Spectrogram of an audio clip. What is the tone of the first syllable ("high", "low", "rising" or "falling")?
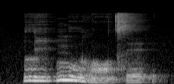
high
